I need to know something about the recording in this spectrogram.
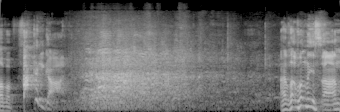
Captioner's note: audience laughing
